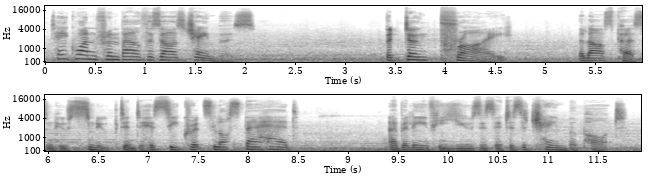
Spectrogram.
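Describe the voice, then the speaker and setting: An actress playing a seductive, menacing female commander of a dark cult in a video game, sultry and commanding in manner. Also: sits low, animated, measured pace, over music. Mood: stern, commanding.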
